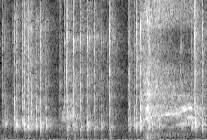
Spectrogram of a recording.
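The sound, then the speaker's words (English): Rapid, furious, continuous typing on a mechanical keyboard, a dense stream of sharp clicky keystrokes, with no voices. “Listen to that mechanical ass keyboard fucking firing away.”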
